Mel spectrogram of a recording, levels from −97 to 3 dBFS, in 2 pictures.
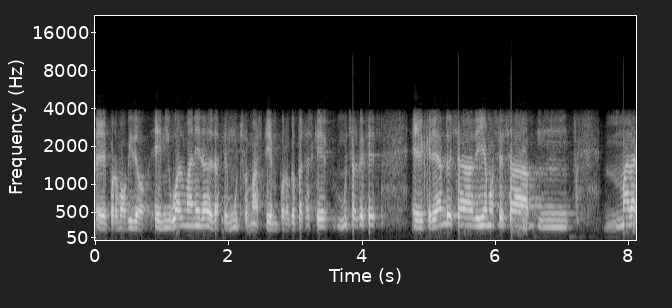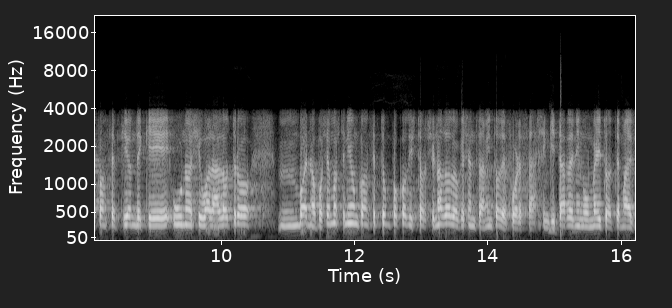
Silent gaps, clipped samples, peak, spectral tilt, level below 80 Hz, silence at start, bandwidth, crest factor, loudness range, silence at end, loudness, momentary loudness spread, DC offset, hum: none; under 0.1%; -4 dBFS; -6.5 dB/octave; -70 dBFS; 0 s; 4.1 kHz; 16 dB; 3 LU; 0 s; -21 LUFS; 9 LU; under 0.1%; none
